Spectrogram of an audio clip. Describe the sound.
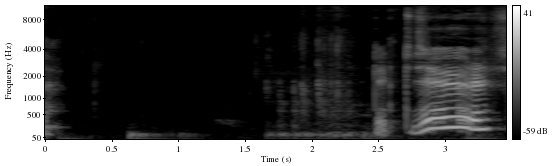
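Soft, rapid tapping on a computer keyboard comes in short bursts before a man's voice briefly cuts in at the end.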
